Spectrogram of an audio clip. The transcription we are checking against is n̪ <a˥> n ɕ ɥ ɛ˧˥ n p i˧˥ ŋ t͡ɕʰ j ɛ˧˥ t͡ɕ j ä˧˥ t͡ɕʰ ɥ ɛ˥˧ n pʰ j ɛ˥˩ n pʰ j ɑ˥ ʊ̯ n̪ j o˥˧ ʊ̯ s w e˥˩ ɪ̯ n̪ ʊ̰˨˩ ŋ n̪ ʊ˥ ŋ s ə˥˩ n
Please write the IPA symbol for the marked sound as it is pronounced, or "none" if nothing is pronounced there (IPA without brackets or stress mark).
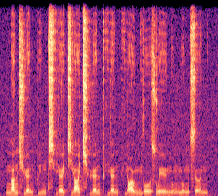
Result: a˥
